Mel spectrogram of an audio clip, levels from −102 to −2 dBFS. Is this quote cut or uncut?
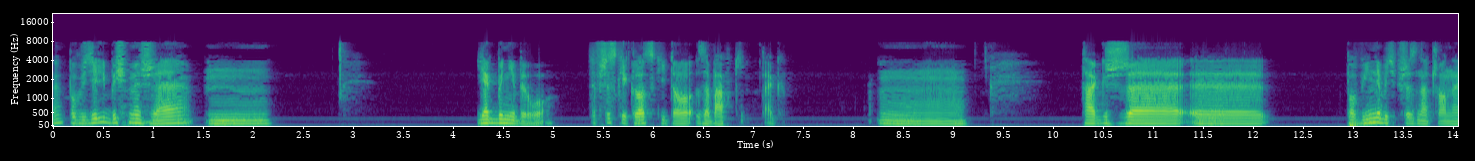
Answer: uncut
